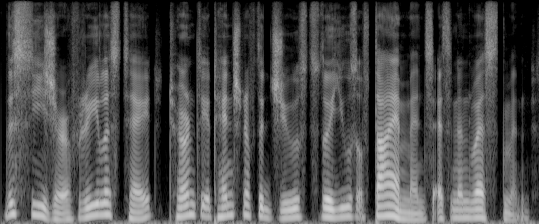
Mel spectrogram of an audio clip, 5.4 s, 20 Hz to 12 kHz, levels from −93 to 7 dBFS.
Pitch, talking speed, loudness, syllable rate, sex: 125 Hz, 210 wpm, -20 LUFS, 5.9 syllables/s, male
